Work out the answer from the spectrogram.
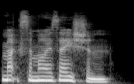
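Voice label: "maximization", British English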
